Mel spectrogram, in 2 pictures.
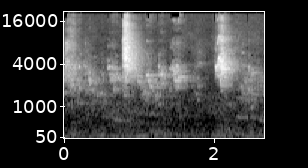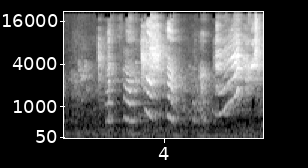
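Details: Male pet ringneck parakeet talking in Hindi-Urdu: short breathy, hissy syllables early on, then a fast jumble of squeaky, downward-sliding word-like notes that grows louder toward the end, heard indoors.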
